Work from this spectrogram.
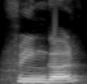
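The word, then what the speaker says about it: finger: যেমন ধরুন আমরা বলি অ্যাঙ্গার, রাগ, তো জি এর পরে ই আছে, তাই তো। বা ফিঙ্গার, এটাতেও দেখুন জি এর পরে ই আছে, তবুও এগুলো কিন্তু গয়ের উচ্চারণটাই, গয়ের সাউন্ডটাই হচ্ছে। তো এগুলোর ক্ষেত্রে, এই ধরনের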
